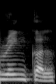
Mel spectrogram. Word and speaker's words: रिंकल: Next है रिंकल।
